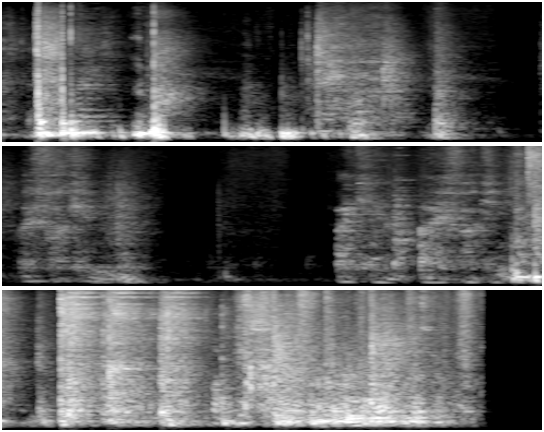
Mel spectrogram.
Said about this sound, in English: dropping the mic and aggressively walking toward the camera, intentionally knocking various equipment to the ground on his way.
